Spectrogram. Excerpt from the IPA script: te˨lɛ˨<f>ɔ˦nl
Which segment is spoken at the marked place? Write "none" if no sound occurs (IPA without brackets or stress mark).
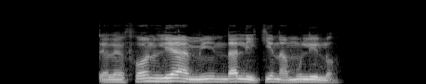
f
